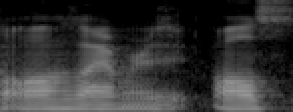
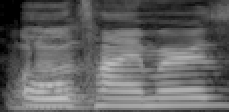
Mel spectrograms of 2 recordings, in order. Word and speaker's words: Alzheimer's: Yeah, like you just as you have Alzheimer's. Al- I called it Old timers.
